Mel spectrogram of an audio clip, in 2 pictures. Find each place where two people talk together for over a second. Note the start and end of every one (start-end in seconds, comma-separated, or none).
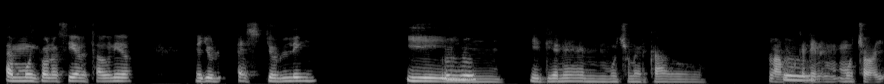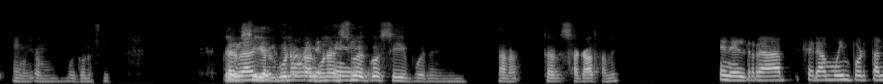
11.1-12.6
